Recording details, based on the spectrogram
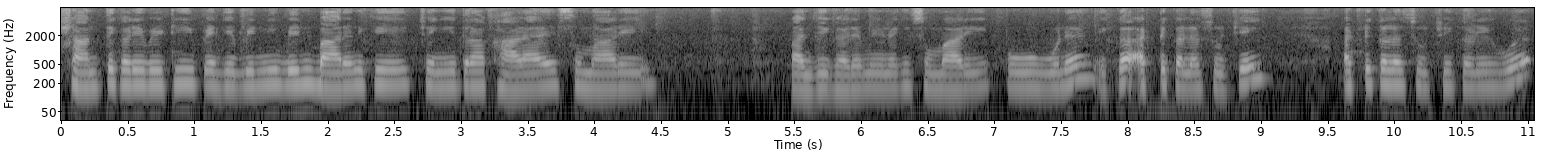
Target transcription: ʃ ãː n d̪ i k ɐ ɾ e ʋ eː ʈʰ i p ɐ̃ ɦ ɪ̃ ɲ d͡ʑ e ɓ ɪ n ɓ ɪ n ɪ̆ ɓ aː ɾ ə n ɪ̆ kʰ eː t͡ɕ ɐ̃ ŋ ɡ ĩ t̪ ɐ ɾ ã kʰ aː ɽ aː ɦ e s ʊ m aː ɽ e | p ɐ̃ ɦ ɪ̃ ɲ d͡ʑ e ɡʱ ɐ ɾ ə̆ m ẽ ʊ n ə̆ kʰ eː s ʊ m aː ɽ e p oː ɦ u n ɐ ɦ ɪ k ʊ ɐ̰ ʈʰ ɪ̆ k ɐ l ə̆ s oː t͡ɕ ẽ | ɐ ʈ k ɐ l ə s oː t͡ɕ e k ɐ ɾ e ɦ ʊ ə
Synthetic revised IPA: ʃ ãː n t̪ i k ɐ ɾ e ʋ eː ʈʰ i p ɐ̃ ɦ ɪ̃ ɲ d͡ʑ e ɓ ɪ n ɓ ɪ n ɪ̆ ɓ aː ɾ ə n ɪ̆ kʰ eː t͡ɕ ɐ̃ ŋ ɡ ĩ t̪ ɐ ɾ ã kʰ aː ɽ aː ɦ e s ʊ m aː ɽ e | p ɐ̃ ɦ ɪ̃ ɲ d͡ʑ e ɡʱ ɐ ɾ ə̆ m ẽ ʊ n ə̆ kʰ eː s ʊ m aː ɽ e p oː ɦ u n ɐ ɦ ɪ k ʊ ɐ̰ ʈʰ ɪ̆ k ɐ l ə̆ s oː t͡ɕ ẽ | ɐ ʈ k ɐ l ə s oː t͡ɕ e k ɐ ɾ e ɦ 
